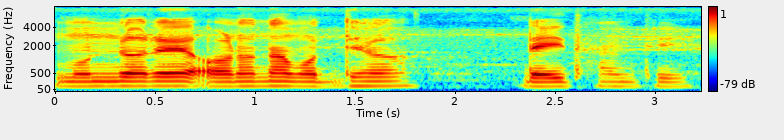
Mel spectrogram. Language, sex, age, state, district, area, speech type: Odia, male, 18-30, Odisha, Koraput, urban, spontaneous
